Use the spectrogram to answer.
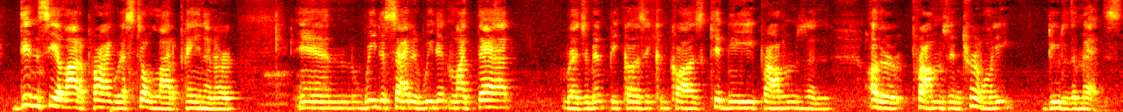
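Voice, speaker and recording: In a Midwestern American accent, a man talks at a fairly slow pace with a fairly high pitch and fairly even intonation. The room echoes audibly, and background noise is noticeable. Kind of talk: interview.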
